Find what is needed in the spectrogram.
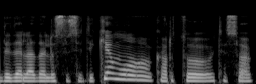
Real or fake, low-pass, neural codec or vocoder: fake; 9.9 kHz; vocoder, 24 kHz, 100 mel bands, Vocos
